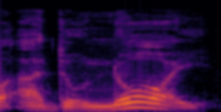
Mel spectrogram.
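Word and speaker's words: Adonoi (אֲדֹנָי): But otherwise, the Siddur Yaivitzi brings down that you should pronounce it with an oi, and Ashkenazi should not use the Sfaradi Havara, the pronunciation of a Sfaradi, unless he can make that true distinction. Also, the Mishnah Berurah points out that the pronunciation is towards the end of the word. It's a milra, not mil'el, which means, again, I'll read the pasuk, Baruch ato Adonoi lamdeni chukecha.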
